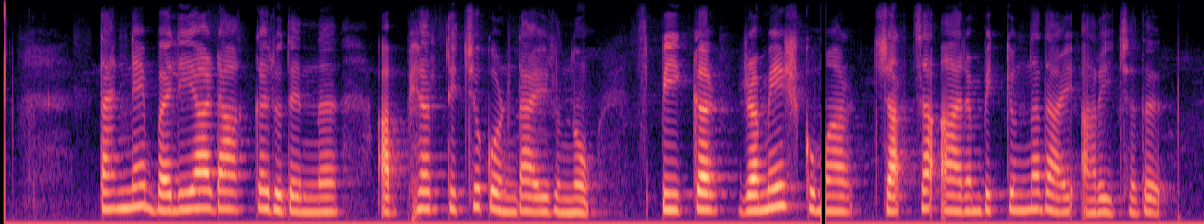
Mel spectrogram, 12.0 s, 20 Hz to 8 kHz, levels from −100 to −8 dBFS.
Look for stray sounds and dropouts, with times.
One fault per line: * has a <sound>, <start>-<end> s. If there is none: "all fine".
* has a dropout, 8.2-8.3 s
